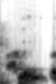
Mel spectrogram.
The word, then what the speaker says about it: Simons: Yeah, and I mean, like, look, the surprising thing for me this year has been the play of Anthony, you know, Simmons, right? Simons, how do I say it? – Simons, I think, yeah.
